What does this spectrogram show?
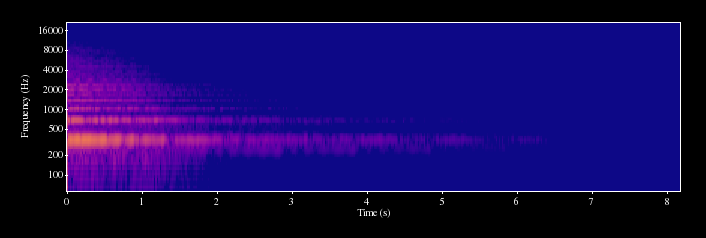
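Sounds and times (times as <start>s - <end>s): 
ghosted strings: 0.0s - 1.4s.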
